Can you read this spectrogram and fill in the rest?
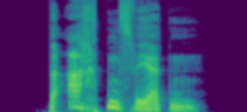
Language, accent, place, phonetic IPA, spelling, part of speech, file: German, Germany, Berlin, [bəˈʔaxtn̩sˌveːɐ̯tn̩], beachtenswerten, adjective, De-beachtenswerten.ogg
- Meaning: inflection of beachtenswert: 1. strong genitive masculine/neuter singular 2. weak/mixed genitive/dative all-gender singular 3. strong/weak/mixed accusative masculine singular 4. strong dative plural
